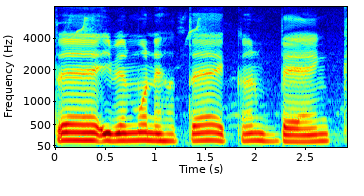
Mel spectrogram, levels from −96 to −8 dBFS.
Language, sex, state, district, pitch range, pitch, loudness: Chakma, male, Tripura, Unakoti, 150-165 Hz, 155 Hz, -14 LUFS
